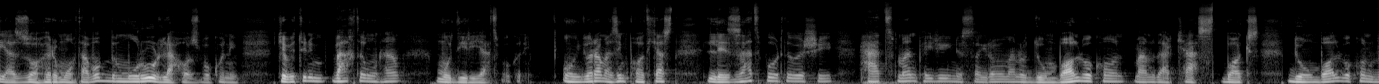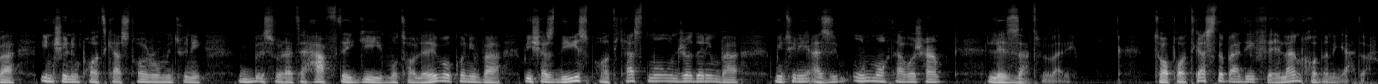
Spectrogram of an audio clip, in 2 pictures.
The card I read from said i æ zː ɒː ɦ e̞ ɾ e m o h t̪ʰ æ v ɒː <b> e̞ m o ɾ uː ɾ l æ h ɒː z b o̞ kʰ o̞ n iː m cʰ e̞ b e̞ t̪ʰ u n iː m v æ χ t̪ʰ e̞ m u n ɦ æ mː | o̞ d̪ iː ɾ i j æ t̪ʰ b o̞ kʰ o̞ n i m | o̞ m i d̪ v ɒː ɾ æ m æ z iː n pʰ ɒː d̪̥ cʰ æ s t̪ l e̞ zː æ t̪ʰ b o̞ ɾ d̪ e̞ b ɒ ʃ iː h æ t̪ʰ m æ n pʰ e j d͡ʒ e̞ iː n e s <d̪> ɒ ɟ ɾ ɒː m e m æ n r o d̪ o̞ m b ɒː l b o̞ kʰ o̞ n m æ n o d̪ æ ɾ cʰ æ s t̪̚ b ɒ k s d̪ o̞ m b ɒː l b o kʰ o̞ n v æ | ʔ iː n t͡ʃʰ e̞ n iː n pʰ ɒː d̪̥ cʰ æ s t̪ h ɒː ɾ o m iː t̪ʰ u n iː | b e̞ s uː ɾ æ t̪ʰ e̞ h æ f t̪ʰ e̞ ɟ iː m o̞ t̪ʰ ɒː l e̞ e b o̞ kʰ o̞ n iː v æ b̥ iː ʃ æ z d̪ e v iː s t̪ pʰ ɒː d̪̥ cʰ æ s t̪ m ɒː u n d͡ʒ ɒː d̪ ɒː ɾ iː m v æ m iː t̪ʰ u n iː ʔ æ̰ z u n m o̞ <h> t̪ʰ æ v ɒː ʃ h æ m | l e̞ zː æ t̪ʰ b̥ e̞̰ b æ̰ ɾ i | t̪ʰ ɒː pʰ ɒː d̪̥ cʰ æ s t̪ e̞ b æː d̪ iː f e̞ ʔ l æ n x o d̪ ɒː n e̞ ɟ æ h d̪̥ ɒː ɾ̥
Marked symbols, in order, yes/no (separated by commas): yes, no, yes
